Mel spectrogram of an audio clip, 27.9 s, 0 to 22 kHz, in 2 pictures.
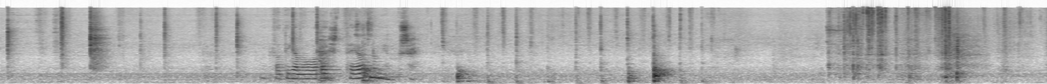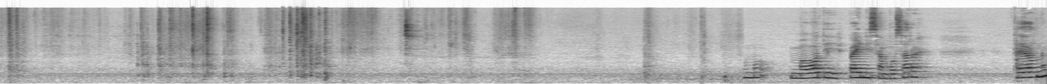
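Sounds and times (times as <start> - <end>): hands knocking dough in bowl: 5.8 - 9.6
plastic cling wrap crinkling: 11.0 - 21.2.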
